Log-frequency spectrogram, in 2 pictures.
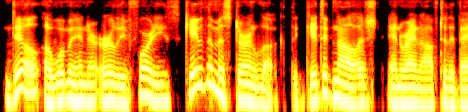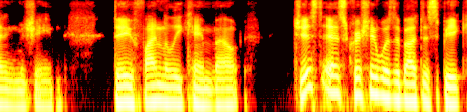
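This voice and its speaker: A man's voice: medium pitch, creaky, a little mellow, no room sound, lo-fi sound. A man, a podcast co-host, giving a dramatic reading of a short story and now and then tripping over words.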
